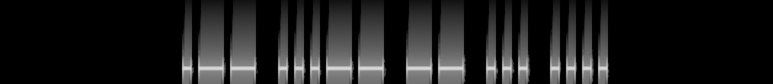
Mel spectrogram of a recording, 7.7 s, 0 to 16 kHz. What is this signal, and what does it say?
Morse code, heard as a keyed tone, about 16 wpm, 700 Hz. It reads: W3MSH
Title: USA Call Signs - 5 Characters - Repeated 3x - 15wpm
